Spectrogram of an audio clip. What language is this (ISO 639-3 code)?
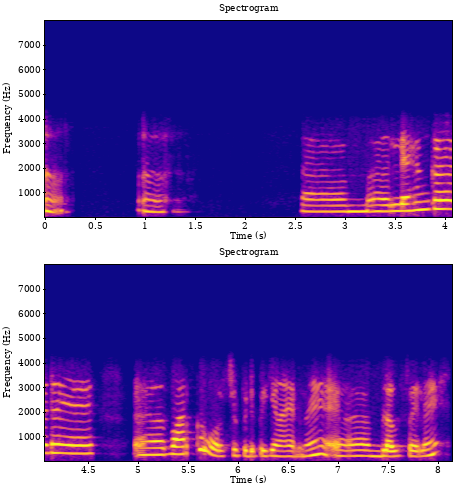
mal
